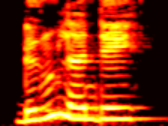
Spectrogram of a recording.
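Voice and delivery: loud, detached order from a dowager; imperious and unmoved; cold command. A narrator's reading. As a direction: dismiss the kneeling man with cool authority. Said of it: "Bà lãnh đạm nhìn".

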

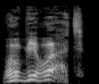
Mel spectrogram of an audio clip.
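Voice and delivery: high, frenzied attack cry; growled war cry. A narrator's reading. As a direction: snarl it out, lunging to kill. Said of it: "зарычала она". (яростно прорычать)

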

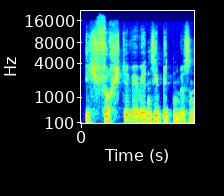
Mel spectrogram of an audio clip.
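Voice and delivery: plain reading voice

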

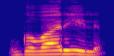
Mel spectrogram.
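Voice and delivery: a touch of grumpy giving in; grumbling. A narrator's reading. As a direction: grumble it reluctantly. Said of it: "пробурчал Старостин".

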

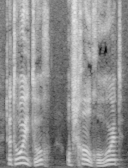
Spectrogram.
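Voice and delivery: plain reading voice

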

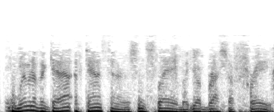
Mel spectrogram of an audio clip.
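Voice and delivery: low lover's croon; seductive voice. Acted. [name] playing seductive lover.

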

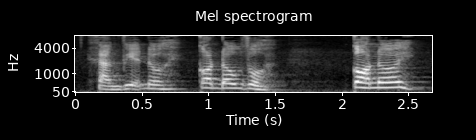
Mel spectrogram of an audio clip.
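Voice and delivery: a mother screaming for her lost son; panicked scream. A narrator's reading. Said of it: "vang lên một tiếng hét thất thanh". (tiếng hét thất thanh gọi con)

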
